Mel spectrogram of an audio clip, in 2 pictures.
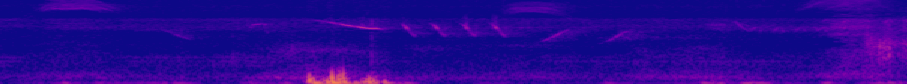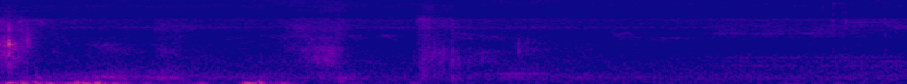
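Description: A wild bird gives a short trill of quick, high, falling chirps about a second in, just after a single low thump, the loudest sound. Faint rustles, a few clicks and low rumble follow.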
